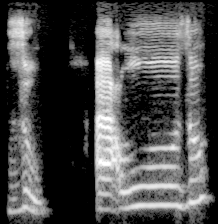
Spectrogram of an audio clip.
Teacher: अब जाल के पास, जाल के ऊपर दमा की हरकत है, और इसको हम 1 सेकंड का वक्त देंगे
